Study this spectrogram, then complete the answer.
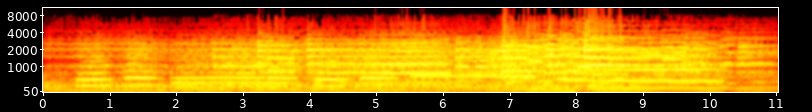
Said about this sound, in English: The little Spanish Moroccan export town of St. Angelo is famous for only one thing, the bells of the Mission St. Angelo.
